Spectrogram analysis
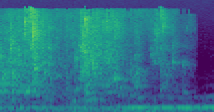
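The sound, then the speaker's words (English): Faint splashing and sloshing water continues steadily while a person washes their body from head to toe with a neem bush and egg. “I wash my body from head to toe with the neem bush and egg.”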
